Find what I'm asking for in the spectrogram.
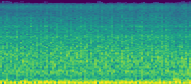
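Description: A tractor engine runs at a steady loud idle with a deep continuous rumble and slight knocking vibration, unbroken throughout.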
